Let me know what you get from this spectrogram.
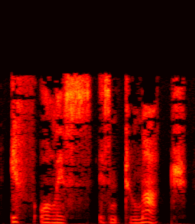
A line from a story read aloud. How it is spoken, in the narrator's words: she murmured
